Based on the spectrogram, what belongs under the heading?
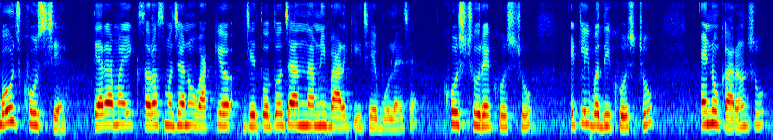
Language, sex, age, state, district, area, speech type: Gujarati, female, 30-45, Gujarat, Surat, urban, spontaneous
